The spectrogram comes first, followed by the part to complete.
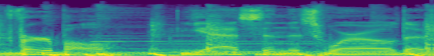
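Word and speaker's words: Vurbl: So Verbal is not spelled V-E-R-B-L-E, it's spelled V-U-R-B-L.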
